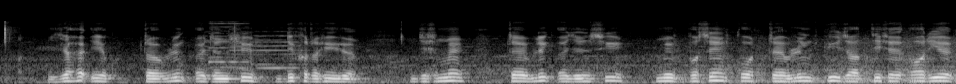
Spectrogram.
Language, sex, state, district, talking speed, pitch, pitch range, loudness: Hindi, male, Madhya Pradesh, Katni, 120 wpm, 145 Hz, 135-155 Hz, -15 LUFS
